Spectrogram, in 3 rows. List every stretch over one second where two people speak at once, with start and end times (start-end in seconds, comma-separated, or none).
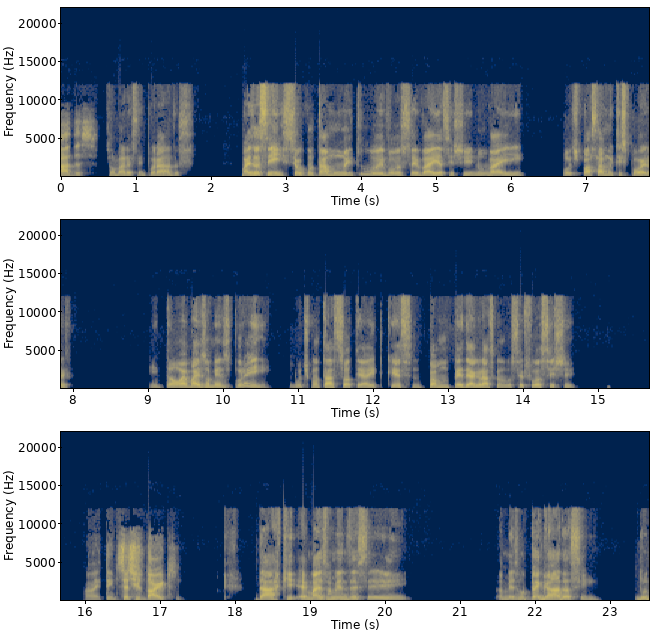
none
